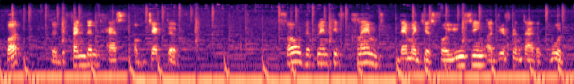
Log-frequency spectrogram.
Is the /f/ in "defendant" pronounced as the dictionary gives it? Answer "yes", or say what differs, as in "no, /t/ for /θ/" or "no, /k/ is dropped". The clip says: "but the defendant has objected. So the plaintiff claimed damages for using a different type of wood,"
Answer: yes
